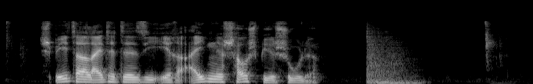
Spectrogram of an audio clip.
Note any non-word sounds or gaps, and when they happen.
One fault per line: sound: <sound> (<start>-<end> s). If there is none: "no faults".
sound: thud (3.7-4.3 s)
